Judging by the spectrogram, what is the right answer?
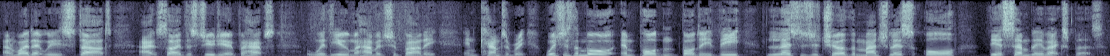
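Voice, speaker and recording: A man's voice: fairly high pitch, moderate pace, no room sound. A man hosting a panel discussion, asking questions in a wry, conversational manner. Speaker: radio panel host.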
